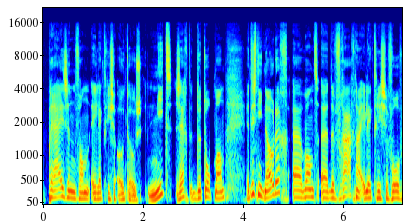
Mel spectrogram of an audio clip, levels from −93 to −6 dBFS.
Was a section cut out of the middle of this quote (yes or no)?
no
